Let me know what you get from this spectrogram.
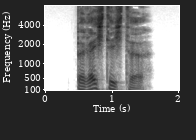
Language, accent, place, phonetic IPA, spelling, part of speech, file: German, Germany, Berlin, [bəˈʁɛçtɪçtə], berechtigte, verb / adjective, De-berechtigte.ogg
- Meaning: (verb) inflection of berechtigt: 1. strong/mixed nominative/accusative feminine singular 2. strong nominative/accusative plural 3. weak nominative all-gender singular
